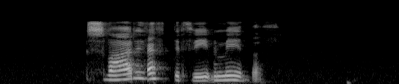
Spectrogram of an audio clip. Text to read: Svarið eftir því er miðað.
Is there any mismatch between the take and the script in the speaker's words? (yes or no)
no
